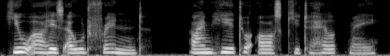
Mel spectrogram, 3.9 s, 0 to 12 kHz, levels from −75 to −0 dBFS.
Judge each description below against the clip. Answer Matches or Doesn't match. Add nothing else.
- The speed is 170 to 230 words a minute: Matches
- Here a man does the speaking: Doesn't match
